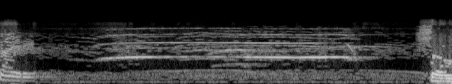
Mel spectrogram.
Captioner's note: crowd cheers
